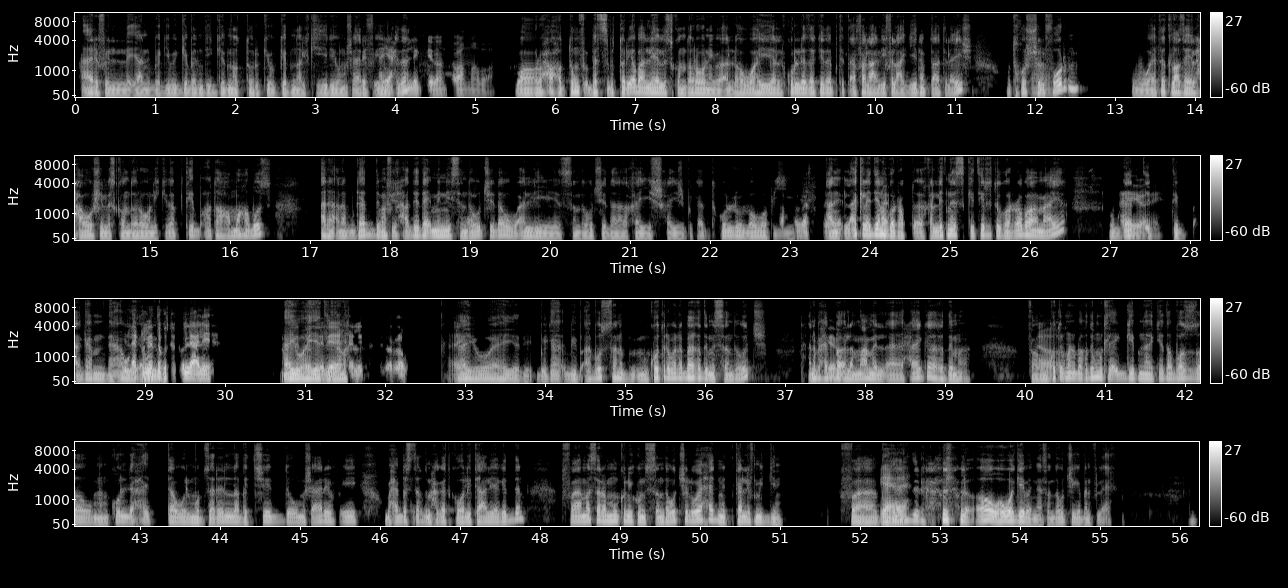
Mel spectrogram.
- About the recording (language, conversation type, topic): Arabic, podcast, إيه أكتر أكلة بتحسّ إنها بتريحك؟
- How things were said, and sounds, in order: unintelligible speech; tapping; in Italian: "والموتزاريلّا"; unintelligible speech; in English: "quality"; chuckle; other background noise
